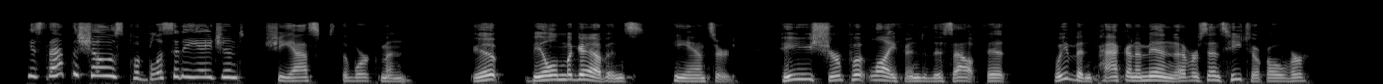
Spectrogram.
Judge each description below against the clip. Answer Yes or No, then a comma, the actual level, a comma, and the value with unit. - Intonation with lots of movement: Yes, wide, 7.6 semitones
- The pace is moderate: Yes, average, 145 wpm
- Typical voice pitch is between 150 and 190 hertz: Yes, medium, 185 Hz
